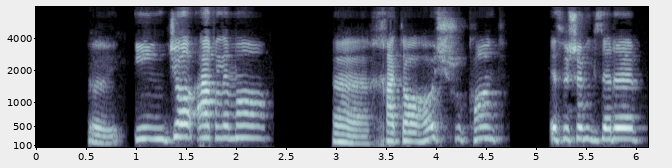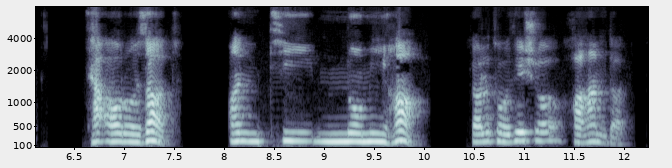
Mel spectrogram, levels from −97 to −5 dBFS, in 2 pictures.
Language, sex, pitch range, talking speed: Persian, male, 165-220 Hz, 90 wpm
